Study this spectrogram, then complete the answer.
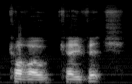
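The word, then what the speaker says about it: Kowalkiewicz: That's like and they pronounce the W's as V's, so Kovalkiewicz.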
